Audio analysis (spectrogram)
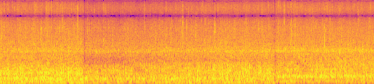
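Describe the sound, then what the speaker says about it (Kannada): Heavy rain pours down steadily, a loud, dense and unbroken hiss that fills the whole stretch with no pauses and no voices. "ಜೋರು ಮಳೆ ಬರ್ತಾ ಉಂಟು"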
